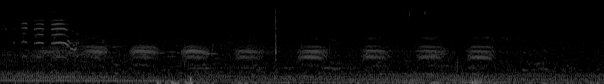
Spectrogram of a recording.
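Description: A bird calling over and over: a quick run of high chirps at the start, then about eight short calls roughly half a second apart that stop near the end, over a faint low hum.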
